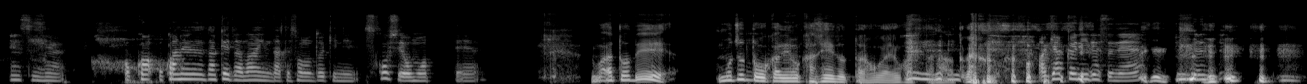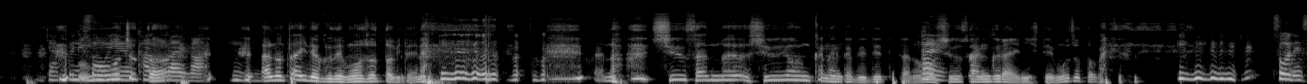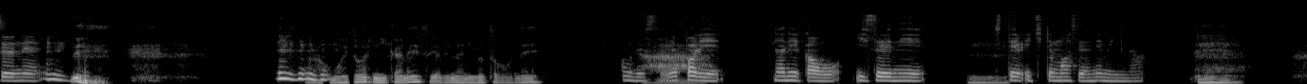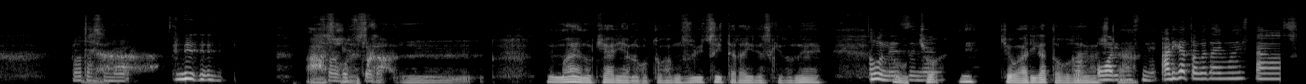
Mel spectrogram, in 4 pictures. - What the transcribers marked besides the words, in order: distorted speech; tapping; other background noise; laugh; laugh; laughing while speaking: "も も もうちょっと、あの体力でもうちょっとみたいな"; laugh; laugh; laugh; giggle; giggle; static
- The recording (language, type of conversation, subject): Japanese, unstructured, お金のためなら、何かを犠牲にしてもいいと思いますか？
